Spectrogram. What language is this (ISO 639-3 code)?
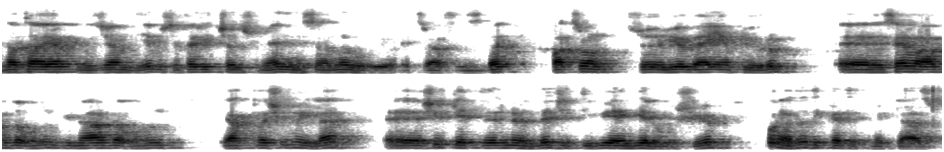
tur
